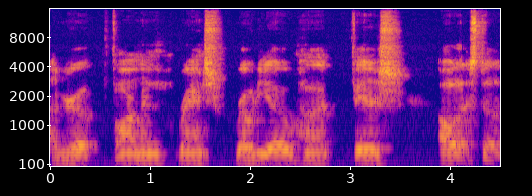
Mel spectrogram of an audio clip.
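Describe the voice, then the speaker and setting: Here a man talks with a slight Texan accent. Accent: Texas accent, slight. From Southeast Texas, small town north of Houston. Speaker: tech sales professional. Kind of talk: casual interview chat.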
